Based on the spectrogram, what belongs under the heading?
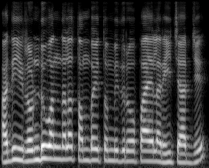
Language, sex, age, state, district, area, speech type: Telugu, male, 30-45, Andhra Pradesh, Guntur, urban, spontaneous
